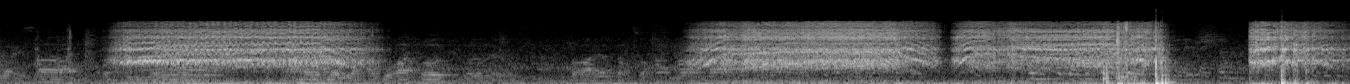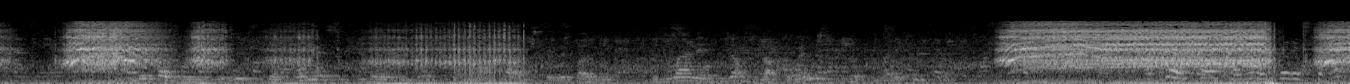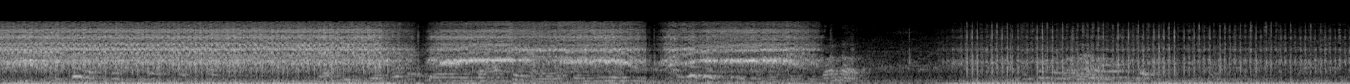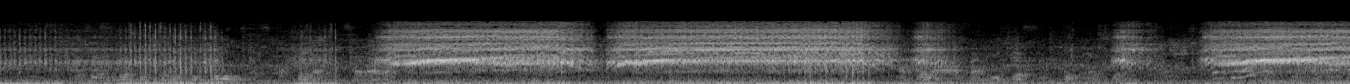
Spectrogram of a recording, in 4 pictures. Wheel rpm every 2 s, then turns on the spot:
40, 140, 0, 70, 160, 170, 70, 50, 30, 20, 0, 20, 180, 120, 160, 130, 130, 80, 20, 30, 30, 20, 90, 110, 120, 10, 80.
16-20 36-42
